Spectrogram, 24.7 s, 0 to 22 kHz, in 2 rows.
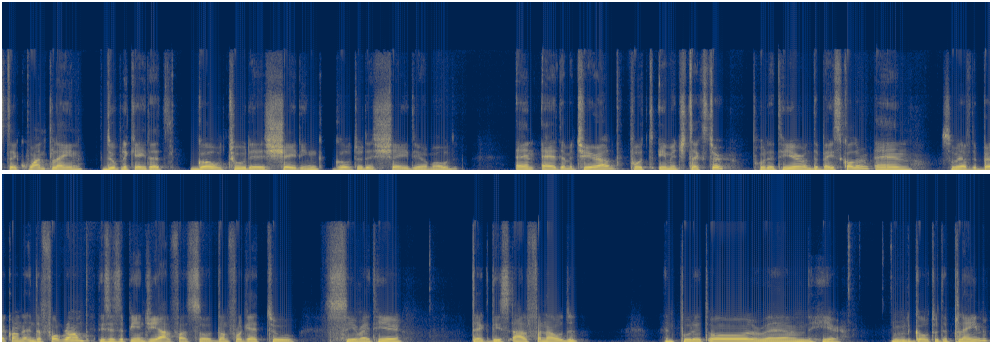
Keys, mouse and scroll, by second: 0.2 click, 0.8 middle click, 1.2 d, 2.0 click, 2.8 click, 3.3-3.8 drag, 4.0-4.8 drag, 5.1-6.8 drag, 7.7 click, 8.0-9.0 typing, 9.2 click, 11.6-12.9 drag, 12.9-13.3 middle drag, 14.5-14.9 scroll up 1, 14.8-16.2 middle drag, 16.3-17.0 shift+scroll up 3, 17.7-19.9 drag, 23.0 click, 23.2 click, 23.5-24.7 drag.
